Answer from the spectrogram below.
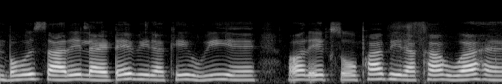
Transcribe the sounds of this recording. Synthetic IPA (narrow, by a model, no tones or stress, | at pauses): nbɐɦʊt̪saːɾelaːʈẽbʱiɾɐkʰiɦʊiɦɛː | ɔːɾeːksoːpʰabʱiɾɐkʰaɦʊaɦɛː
